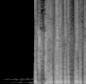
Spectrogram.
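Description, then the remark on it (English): A rapid series of sharp, crackling bursts like small explosions of light erupts suddenly after a brief near-silence, loud, popping in quick irregular succession. “Suddenly, a series of minor explosions of light surrounded the Lalchadel.”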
